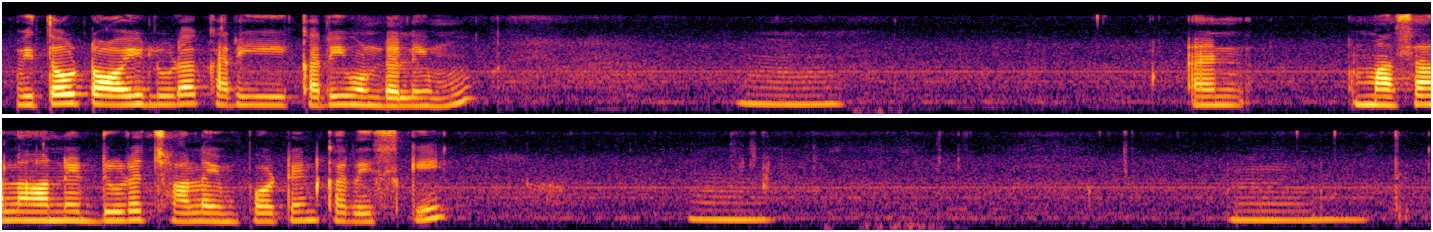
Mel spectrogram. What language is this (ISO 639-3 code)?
tel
